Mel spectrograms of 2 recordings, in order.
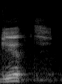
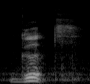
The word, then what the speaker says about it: Goethe: Iohan voffeega Von Guts Tem muita gente que pronunciou o nome desse autor como sendo get né não tá errado mas só que no original alemão O correto é pronunciar Guts tá então o nome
